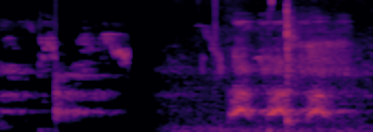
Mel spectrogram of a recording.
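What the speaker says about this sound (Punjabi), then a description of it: "ਇਹ ਜੀ ਆਪਣਾ ਵੁਲਫ ਡੌਗ" A wolf dog lets out three short barks in a quick, evenly spaced run, moderately loud and close. Faint bird chirps come earlier, then a brief silence before the barks.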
